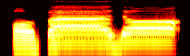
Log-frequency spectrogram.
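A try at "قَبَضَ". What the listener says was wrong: Do-nya pendek.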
